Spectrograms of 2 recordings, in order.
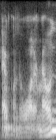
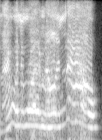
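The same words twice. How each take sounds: First: Very low, soft gremlin croak; little gremlin. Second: Gremlin demand. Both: Retold or imitated. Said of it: "Like a little gremlin".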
